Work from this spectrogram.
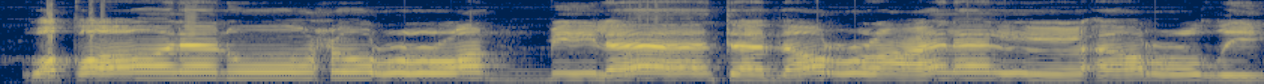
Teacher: قاف کو موٹا پڑھیں گے، قاف کے بعد الف ہے، الف حروف مدہ ہے، حروف مدہ کو ایک الف کے مقدار کھینچ کر پڑھتے ہیں۔ نون کو واو کے ساتھ ملا کر واو کو بھی ایک الف کے مقدار کھینچیں گے، یہ بھی حروف مدہ ہے۔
